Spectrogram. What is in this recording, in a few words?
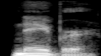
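"neighbor", English; 隣人、近所の人; néibɚ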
